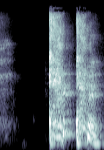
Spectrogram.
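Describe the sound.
A woman coughs twice from pollen caught in her throat during hay fever. The two sharp, loud, rasping coughs come in quick succession after a moment of silence.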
